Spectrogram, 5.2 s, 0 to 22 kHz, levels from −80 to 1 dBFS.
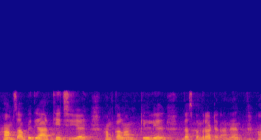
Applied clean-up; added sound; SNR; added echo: none; none; none; none.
